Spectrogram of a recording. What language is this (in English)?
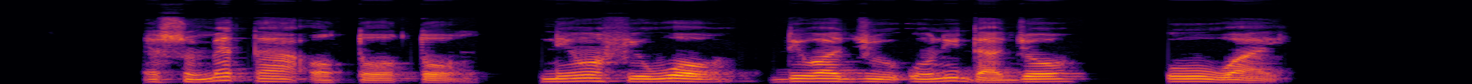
Yoruba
